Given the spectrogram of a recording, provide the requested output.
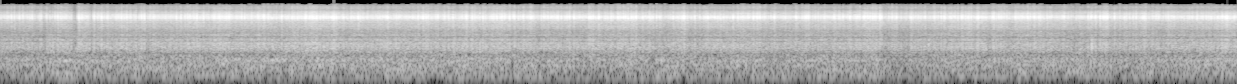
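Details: Steady, even frying hiss with no pops or sputtering gaps from a well-set MIG (GMAW/MAG, active gas mix) wire feed and arc laying a fillet weld; normal arc.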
